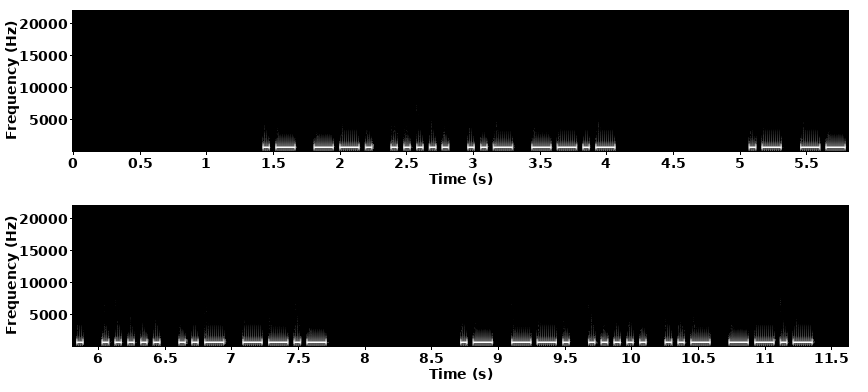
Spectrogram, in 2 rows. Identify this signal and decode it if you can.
Morse code, heard as a keyed tone, about 25 wpm, 700 Hz. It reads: AG5UQ AG5UQ AG5UQ
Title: USA Call Signs - 5 Characters - Repeated 3x - 25wpm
